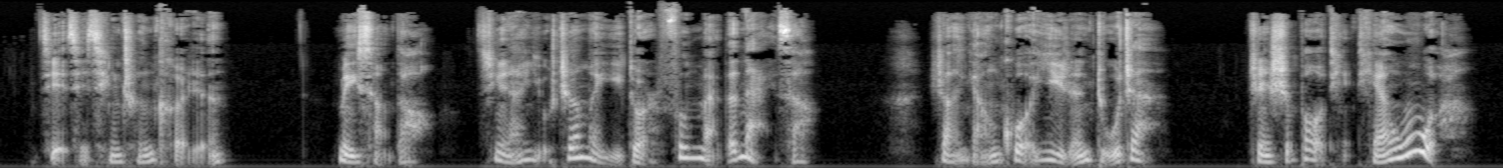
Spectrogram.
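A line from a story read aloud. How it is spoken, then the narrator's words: Admiring. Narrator (Chinese): 赞叹道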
